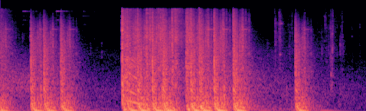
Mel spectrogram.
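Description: Suppressed gunfire in a first-person shooter comes as clustered bursts of rapid shots, loud and close, with brief pauses between volleys.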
